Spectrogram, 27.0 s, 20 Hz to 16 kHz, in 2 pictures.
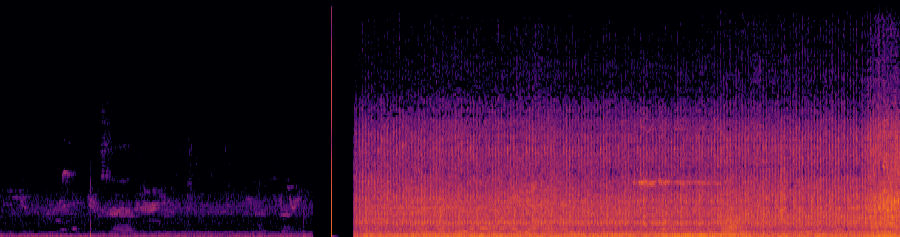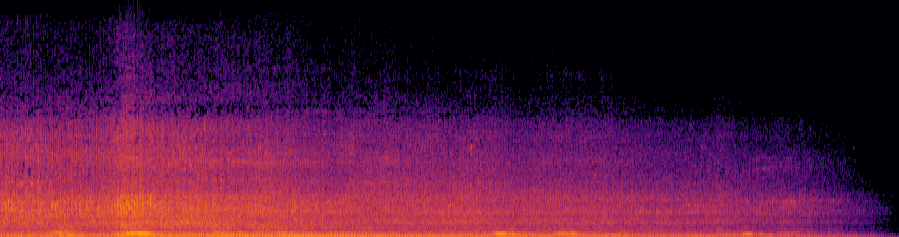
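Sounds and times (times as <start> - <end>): tractor engine running: 5.3 - 26.8.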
